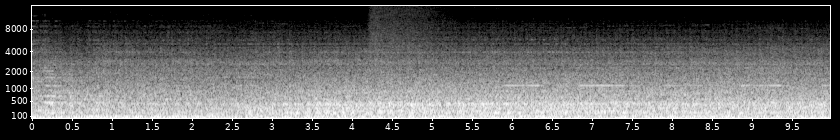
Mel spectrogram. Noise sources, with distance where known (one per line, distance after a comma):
reverse beeper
